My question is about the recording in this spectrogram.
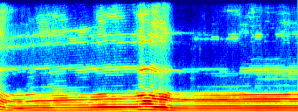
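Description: A woman's voice holding one long, steady "rrrr" sound, the letter R's sound, made to imitate a race car engine. It swells and rises in pitch briefly about halfway through, then settles back to the same note.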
